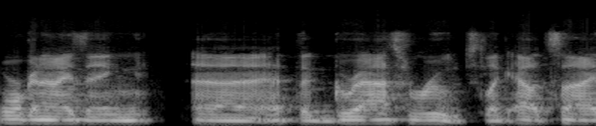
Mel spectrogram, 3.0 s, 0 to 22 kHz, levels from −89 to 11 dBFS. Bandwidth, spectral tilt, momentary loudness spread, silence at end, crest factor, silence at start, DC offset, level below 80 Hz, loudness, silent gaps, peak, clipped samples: 8 kHz; -5.5 dB/octave; 6 LU; 0 s; 16 dB; 0 s; under 0.1%; -72 dBFS; -25 LUFS; none; -8 dBFS; under 0.1%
